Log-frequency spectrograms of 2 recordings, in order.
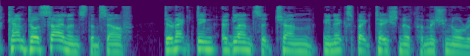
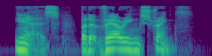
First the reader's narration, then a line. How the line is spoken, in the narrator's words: Cantor said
